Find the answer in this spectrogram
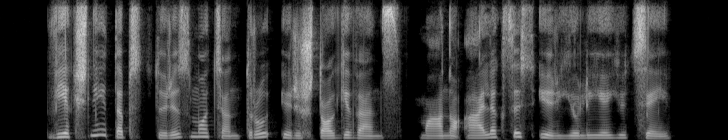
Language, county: Lithuanian, Kaunas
